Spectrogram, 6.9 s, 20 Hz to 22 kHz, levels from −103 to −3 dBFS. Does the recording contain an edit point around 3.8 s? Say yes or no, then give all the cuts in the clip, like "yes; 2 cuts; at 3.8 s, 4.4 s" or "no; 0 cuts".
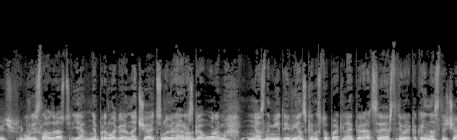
no; 3 cuts; at 1.0 s, 2.4 s, 5.8 s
